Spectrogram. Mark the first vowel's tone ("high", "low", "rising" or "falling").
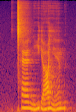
high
